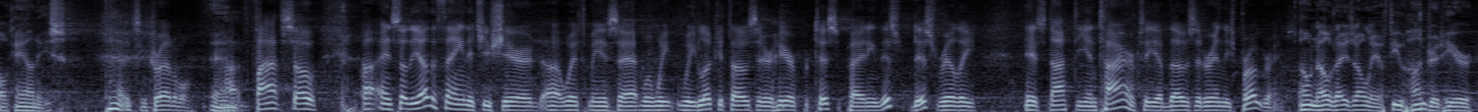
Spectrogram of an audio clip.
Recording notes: MidDays is LIVE from the MS Trade Mart for the Mississippi Construction Education Foundation Skills USA State Championship.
